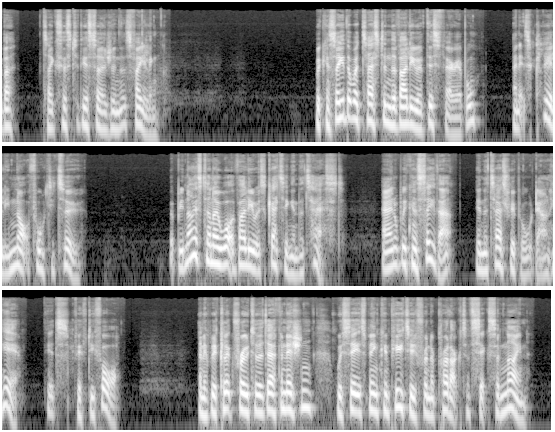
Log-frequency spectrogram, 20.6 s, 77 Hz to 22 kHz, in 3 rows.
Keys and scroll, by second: 18.2 super+b.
